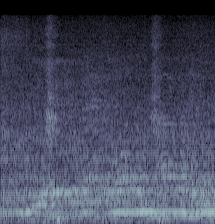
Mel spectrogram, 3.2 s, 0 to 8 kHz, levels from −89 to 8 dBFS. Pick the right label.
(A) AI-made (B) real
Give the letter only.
A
